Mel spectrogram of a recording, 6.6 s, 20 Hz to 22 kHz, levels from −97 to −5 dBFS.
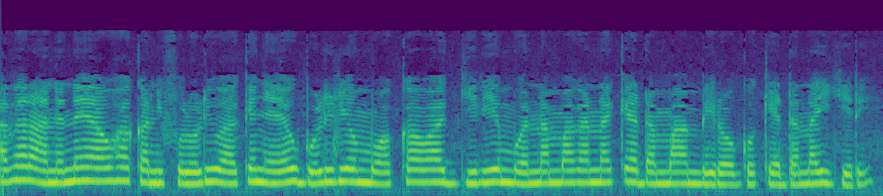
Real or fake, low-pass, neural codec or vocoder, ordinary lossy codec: real; 19.8 kHz; none; AAC, 32 kbps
